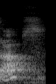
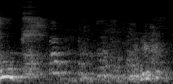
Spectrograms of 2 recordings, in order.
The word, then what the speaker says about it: Oops: It's Ups? No, it's Oops. You can pronounce ooh as ooh, right? That's an ooh, right? You don't say ya. You say you. That's you, not ya. So that's Oops.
